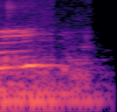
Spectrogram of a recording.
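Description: A dog yawning: a brief, squeaky, whine-like tone that trails off and fades within a second, fairly quiet and on its own.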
